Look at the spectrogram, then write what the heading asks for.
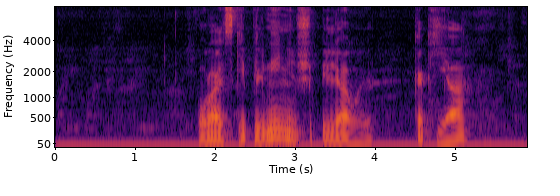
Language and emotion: Russian, neutral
